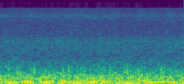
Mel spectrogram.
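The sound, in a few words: helicopter flying in Dune: Awakening video game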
